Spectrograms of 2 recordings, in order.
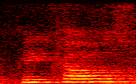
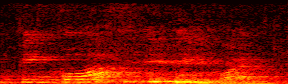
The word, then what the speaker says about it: Pequot: He became friends, he learned the Indian language and became friends with the Mohegans, the Incas, and the Picos, Mark, am I pronouncing that right? Pequot?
